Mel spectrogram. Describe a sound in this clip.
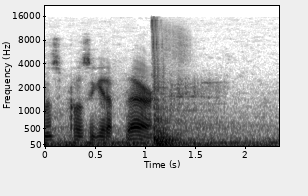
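A gun fires with a sharp electric zap.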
